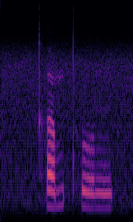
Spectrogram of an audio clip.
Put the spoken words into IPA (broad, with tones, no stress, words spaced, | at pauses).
kʰɐ˨˧mt̪ʰʊ˨ŋ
